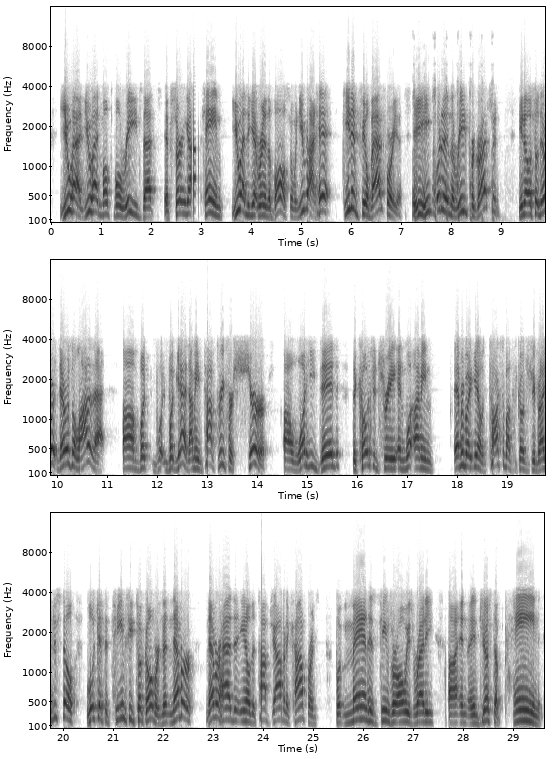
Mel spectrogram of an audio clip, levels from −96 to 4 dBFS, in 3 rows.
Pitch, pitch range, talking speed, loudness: 175 Hz, 155-205 Hz, 230 wpm, -21 LUFS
